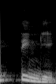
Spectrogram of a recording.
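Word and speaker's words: tinggi: দেখুন আমি কিন্তু টিঙ্গি বলি নাই, টিঙ্গি টিঙ্গি কিন্তু বলি নাই, বলেছি তিঙ্গি। কারণ মালয়েশিয়াতে টি ট এর মতো উচ্চারণ না হয়ে উচ্চারণ হবে ত এর মতো, এই জন্য টিঙ্গি না হয়ে এটা হবে তিঙ্গি, মানে হলো উঁচু।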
